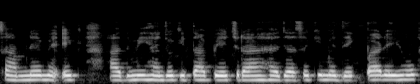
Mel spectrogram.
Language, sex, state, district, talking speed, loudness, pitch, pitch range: Hindi, female, Bihar, Katihar, 285 wpm, -11 LUFS, 210 Hz, 200-210 Hz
